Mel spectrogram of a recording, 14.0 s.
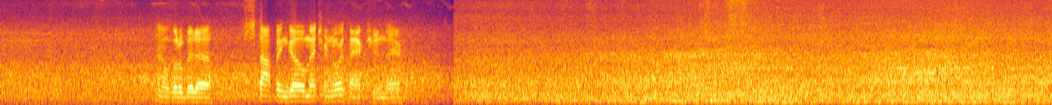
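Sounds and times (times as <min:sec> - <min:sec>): train wheels rumbling on rails: 0:06.1 - 0:14.0.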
